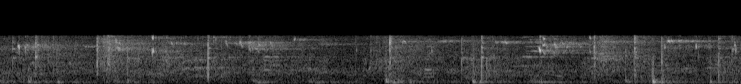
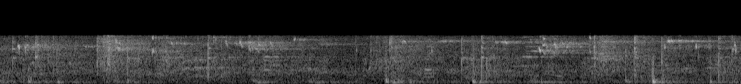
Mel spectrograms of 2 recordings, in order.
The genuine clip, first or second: first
